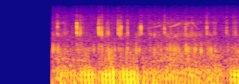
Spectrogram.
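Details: Kitten suckling on a rug as if nursing from its mother, purring softly and steadily. Low rhythmic pulses run beneath faint wet smacking and clicking from the suckling, indoors.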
